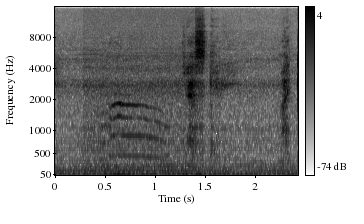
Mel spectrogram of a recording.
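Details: A female domestic cat gives a short, gently falling meow at her owner to get attention.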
